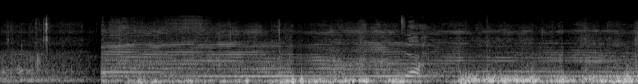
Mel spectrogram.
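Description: A small model engine runs with a steady buzzing whine.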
